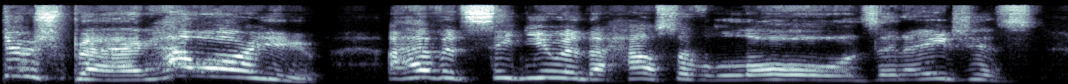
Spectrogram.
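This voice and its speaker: A woman's voice: fairly high pitch, unhurried, fairly bright tone. A woman playing a hearty, effusive aristocrat in a comedy sketch, with a jovial and grandly theatrical manner.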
